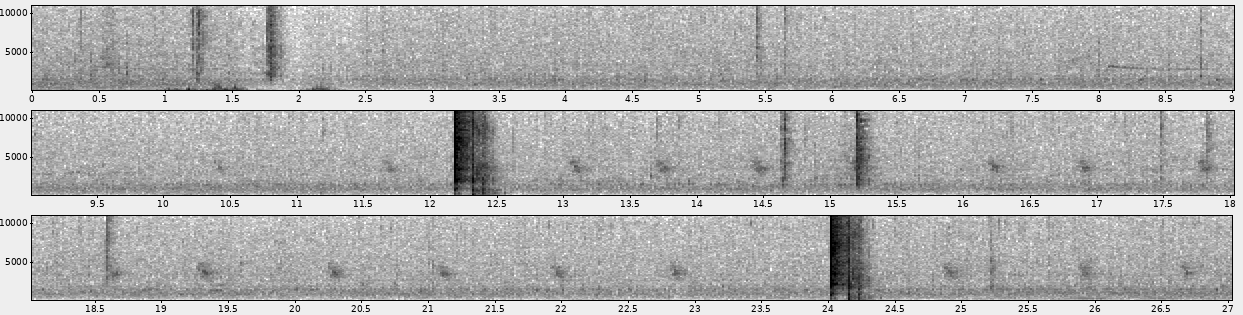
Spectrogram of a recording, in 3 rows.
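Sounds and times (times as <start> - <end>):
crossbow string snapping: 1.2 - 2.0, 12.2 - 12.6, 14.6 - 15.4, 24.0 - 24.4
soft clicks: 8.7 - 8.9, 14.6 - 15.4.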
